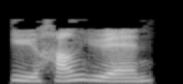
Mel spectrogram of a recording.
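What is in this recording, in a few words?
"宇航员", Mandarin Chinese; chinese-flashcards; hsk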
